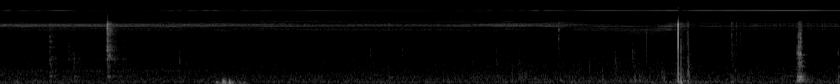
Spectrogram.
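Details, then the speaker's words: Induction coil driver with a six-layer coil on an ungapped nickel-zinc ferrite pot core, push-pull stage. A thin, steady high whistle with a few clicks, the coil singing; this squeal did not occur with the RFP460 transistor. "во начал пищать как бы вот такого такого писка не было вот с этим транзистором rfp 460"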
